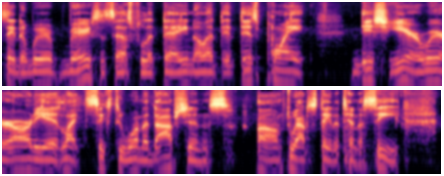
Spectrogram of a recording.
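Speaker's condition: No condition

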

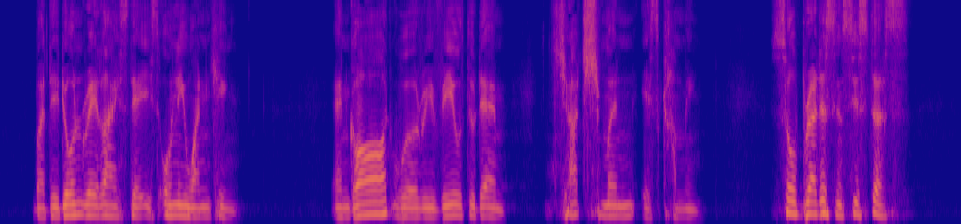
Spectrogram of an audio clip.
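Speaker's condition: No condition

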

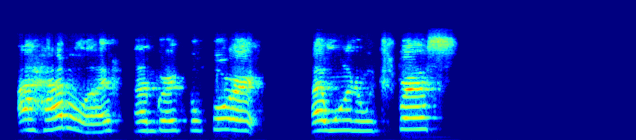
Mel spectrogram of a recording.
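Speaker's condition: Cerebral palsy; severe rotator cuff tear

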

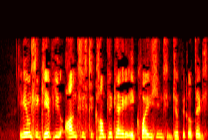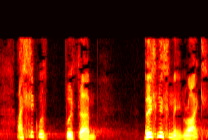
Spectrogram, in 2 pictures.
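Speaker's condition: Cleft palate, Pierre Robin syndrome

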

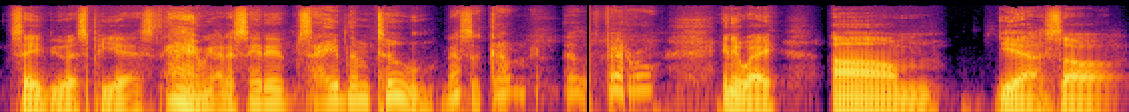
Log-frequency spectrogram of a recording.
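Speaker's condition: No condition

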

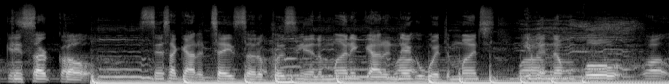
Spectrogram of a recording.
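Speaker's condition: No condition

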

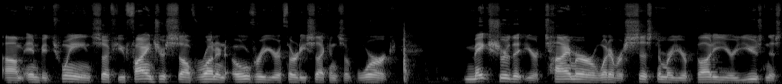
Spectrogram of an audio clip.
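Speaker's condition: No condition

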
